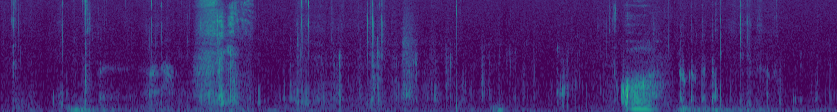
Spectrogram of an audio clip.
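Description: Close-up biting and chewing of a pan-fried whole block of Spam, with small clicky mouth sounds throughout and a breathy rush about two and a half seconds in. About eight seconds in comes a short voiced sound falling in pitch, the loudest moment.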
